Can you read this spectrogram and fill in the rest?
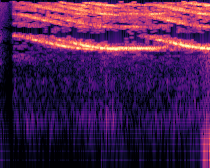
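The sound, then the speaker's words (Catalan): A loud, high whistling firework for the Sant Joan festival screeches steadily for about two seconds, its pitch sliding slowly downward, with a low rumble rising at the very end. No voices are heard. “A Manli seleccionem el millor en pirotècnia, bateries, bengales, trons, coets”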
